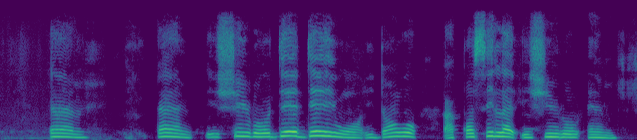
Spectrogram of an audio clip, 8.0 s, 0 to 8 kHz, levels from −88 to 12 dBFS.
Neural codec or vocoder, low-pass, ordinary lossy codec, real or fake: codec, 16 kHz, 2 kbps, FreqCodec, larger model; 7.2 kHz; none; fake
